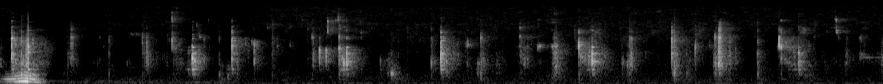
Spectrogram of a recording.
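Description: Close-up wet slurping and smacking of soft jelly sucked off a plastic spoon and chewed: a quick, irregular run of short wet clicks and squelches.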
